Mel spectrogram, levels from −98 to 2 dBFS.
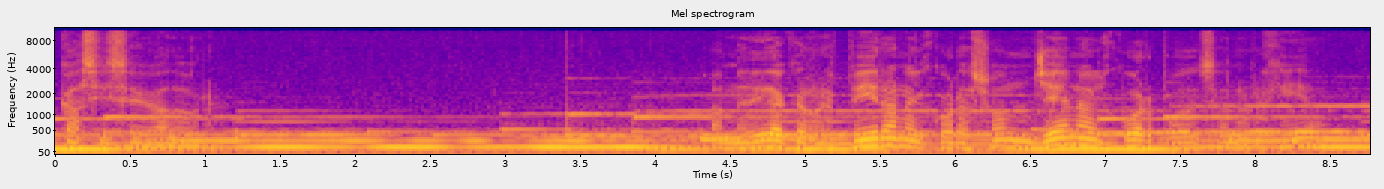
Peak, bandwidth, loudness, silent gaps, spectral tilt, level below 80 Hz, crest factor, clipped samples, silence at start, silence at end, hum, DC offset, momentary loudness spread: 0 dBFS; 10.5 kHz; -16 LUFS; none; -7 dB/octave; -38 dBFS; 14 dB; under 0.1%; 0 s; 0 s; none; 2%; 6 LU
